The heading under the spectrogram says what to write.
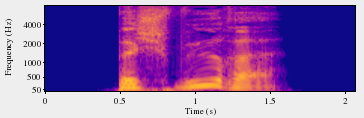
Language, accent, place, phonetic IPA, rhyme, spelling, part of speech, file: German, Germany, Berlin, [bəˈʃvyːʁə], -yːʁə, beschwüre, verb, De-beschwüre.ogg
- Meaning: first/third-person singular subjunctive II of beschwören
